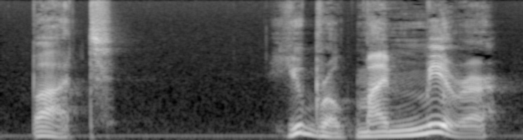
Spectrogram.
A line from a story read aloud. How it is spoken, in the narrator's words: the master growled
